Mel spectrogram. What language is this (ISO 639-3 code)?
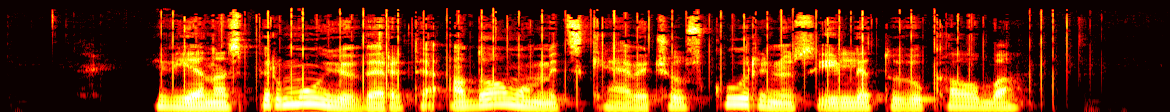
lit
